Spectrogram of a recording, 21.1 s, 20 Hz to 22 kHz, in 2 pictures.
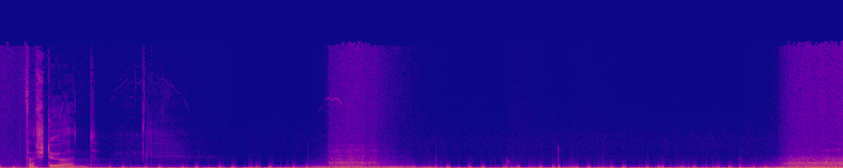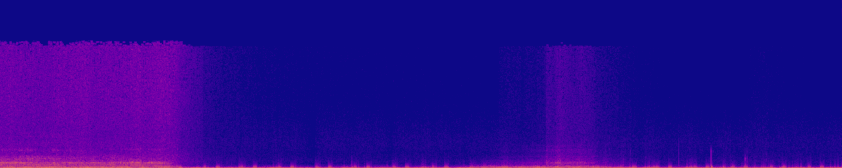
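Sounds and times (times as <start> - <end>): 
deep throbbing heartbeat picked up by microphone at the neck: 0.0 - 21.0
low rumbling hum: 0.0 - 21.0
speech: 0.4 - 2.0
washes of airy noise: 3.8 - 5.5, 9.4 - 13.2, 16.4 - 18.6.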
